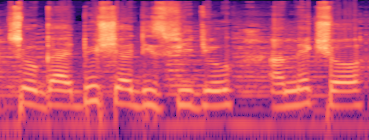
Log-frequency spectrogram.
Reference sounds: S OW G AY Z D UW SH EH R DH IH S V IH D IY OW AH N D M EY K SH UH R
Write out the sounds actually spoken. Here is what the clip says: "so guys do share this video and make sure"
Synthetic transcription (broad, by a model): S OW G AY D UW SH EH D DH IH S V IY D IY OW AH N M EY K SH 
